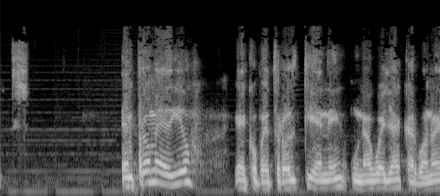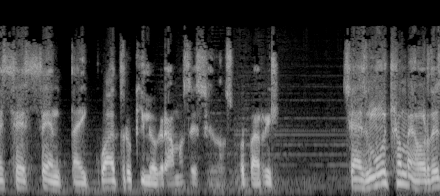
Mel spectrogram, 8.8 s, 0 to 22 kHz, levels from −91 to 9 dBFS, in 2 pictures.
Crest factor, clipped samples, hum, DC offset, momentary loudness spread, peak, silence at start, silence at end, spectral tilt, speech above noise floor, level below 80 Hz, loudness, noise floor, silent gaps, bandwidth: 16 dB; under 0.1%; none; under 0.1%; 7 LU; -4 dBFS; 0.1 s; 0 s; -3.5 dB/octave; 32 dB; -54 dBFS; -18 LUFS; -50 dBFS; none; 13.5 kHz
